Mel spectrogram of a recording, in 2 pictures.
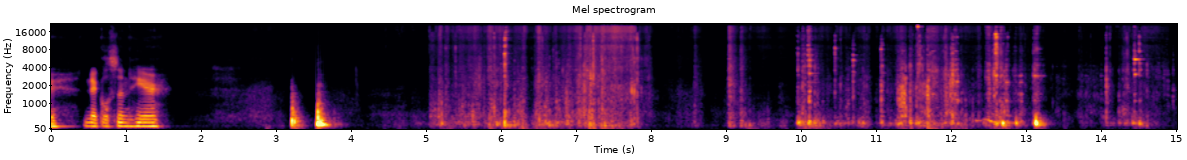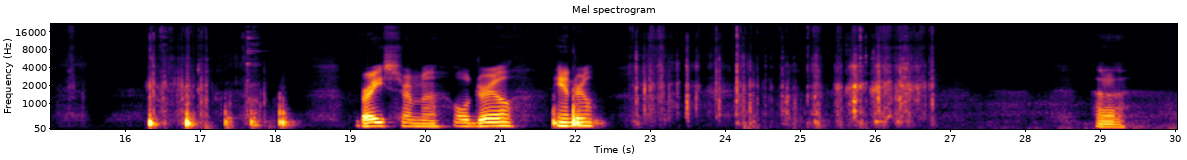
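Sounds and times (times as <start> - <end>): tools rustling and clinking: 5.0 - 15.5, 16.3 - 18.3, 21.7 - 26.8
metal tools knocking: 10.0 - 15.0, 16.8 - 18.3.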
